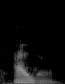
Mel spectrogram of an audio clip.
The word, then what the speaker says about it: Aldo: Because when they ask my name, I just go like Aldo, like straight, like I was pronouncing it in Spanish, you know?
